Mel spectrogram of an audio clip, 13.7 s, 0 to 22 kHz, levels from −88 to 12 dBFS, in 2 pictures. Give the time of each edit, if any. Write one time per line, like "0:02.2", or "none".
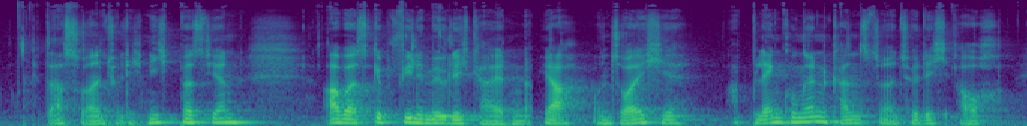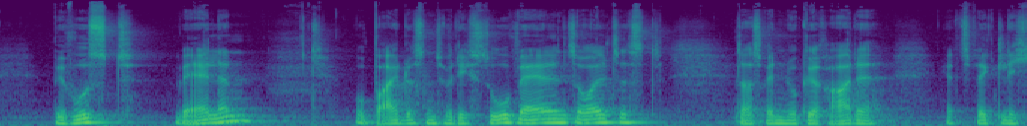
0:03.5
0:11.8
